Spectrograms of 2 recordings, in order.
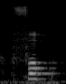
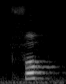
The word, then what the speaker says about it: Phuc: video i'm going to teach you how to pronounce folk in vietnamese folk is a vietnamese male name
